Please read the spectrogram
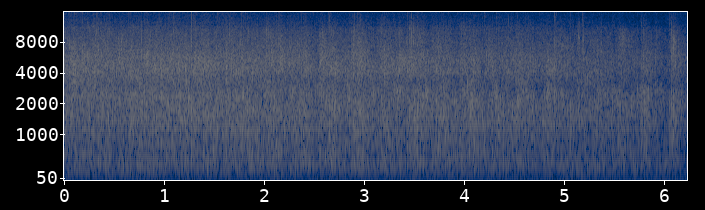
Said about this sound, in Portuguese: Você pode aplaudir ao Senhor bem forte.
